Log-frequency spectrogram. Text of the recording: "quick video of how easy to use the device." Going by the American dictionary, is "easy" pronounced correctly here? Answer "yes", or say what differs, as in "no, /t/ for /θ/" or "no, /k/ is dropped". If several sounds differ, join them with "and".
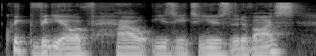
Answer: yes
